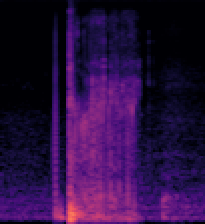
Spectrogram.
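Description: A car with an almost straight-piped exhaust gives one loud, low, blatting burst followed by a brief rattle, then a weaker low burst.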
